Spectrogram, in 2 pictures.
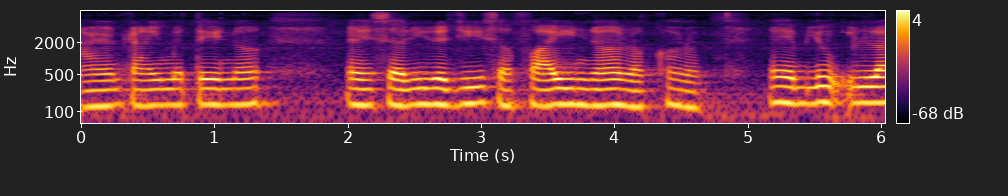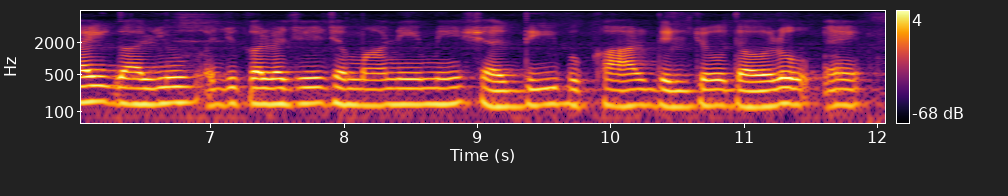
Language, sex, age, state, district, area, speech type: Sindhi, female, 45-60, Gujarat, Junagadh, rural, spontaneous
